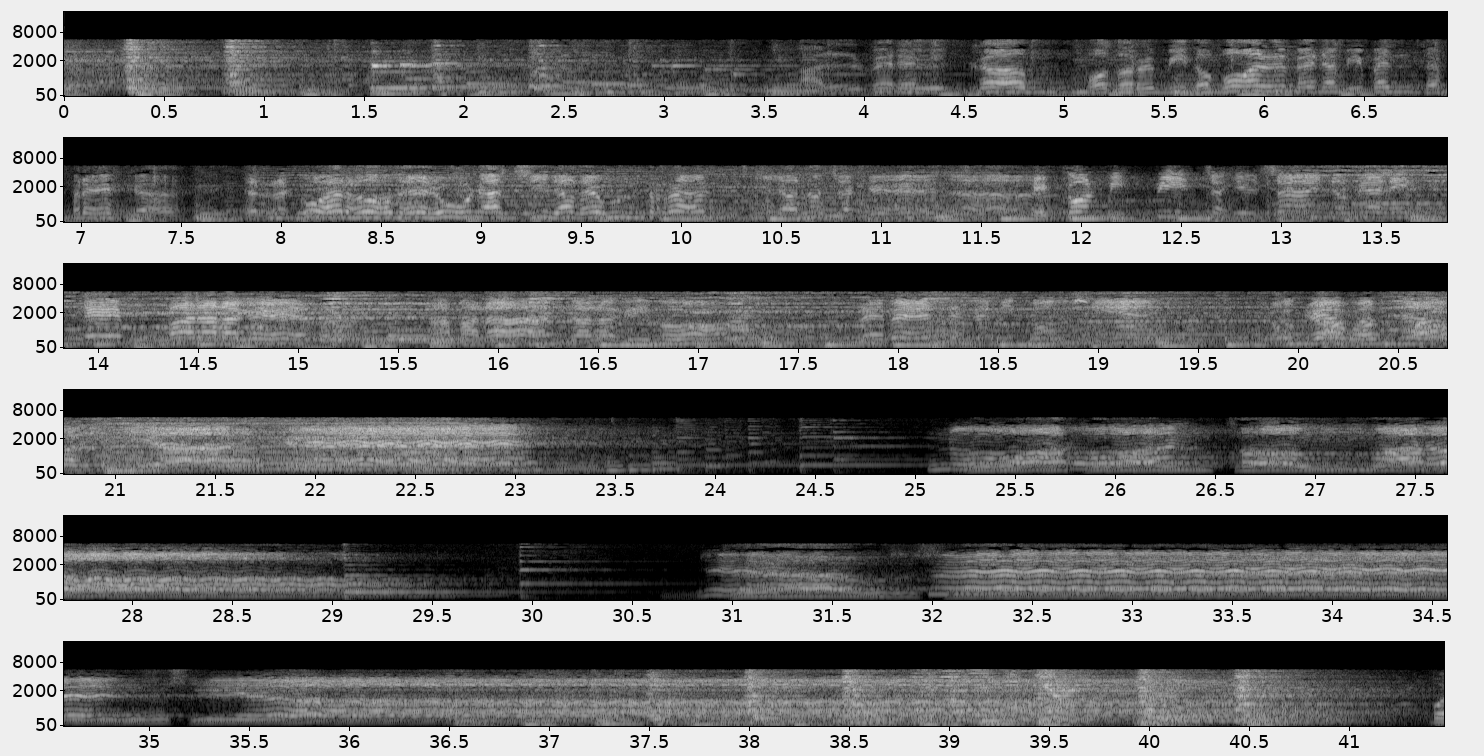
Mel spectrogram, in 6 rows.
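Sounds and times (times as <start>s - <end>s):
tango orchestra playing a malambo tune: 0.0s - 6.4s, 7.0s - 23.4s, 36.9s - 41.4s
two singers' voices with tango orchestra: 3.7s - 23.6s, 25.1s - 29.6s, 30.8s - 41.3s
speech: 4.6s - 18.2s, 20.0s - 22.3s.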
